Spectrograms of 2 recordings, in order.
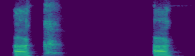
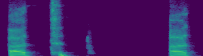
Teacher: প্রথমে আওয়াজটা মাখরাজে আটকাবে। তারপর মাখরাজ থেকে পৃথক হওয়ার সময় একটু বাতাস বের হয়ে যাবে। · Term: কাফের উচ্চারণটা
